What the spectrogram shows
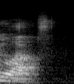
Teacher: o acento está na penúltima sílaba, que é o LA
